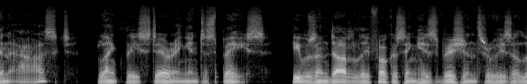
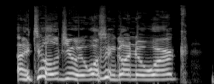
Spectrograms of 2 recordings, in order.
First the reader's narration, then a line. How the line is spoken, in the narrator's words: Jacob shouted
